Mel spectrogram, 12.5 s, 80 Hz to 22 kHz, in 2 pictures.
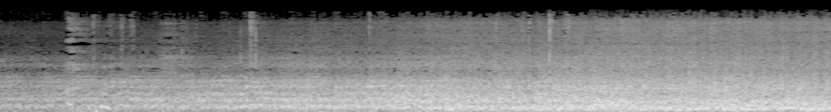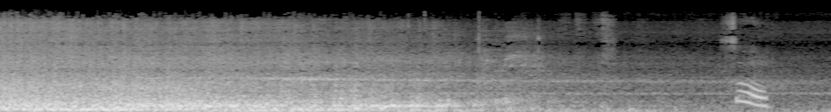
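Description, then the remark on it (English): A train rumbles past overhead on a track about 4 meters above, its loud, steady roar swelling over a few seconds, holding, then dropping away, followed by a brief voice at the end. “She's looking up at the train, or where the train was. It's like these 4 meters above us.”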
